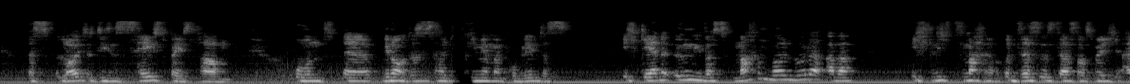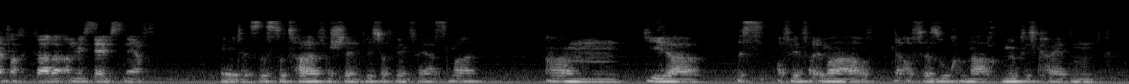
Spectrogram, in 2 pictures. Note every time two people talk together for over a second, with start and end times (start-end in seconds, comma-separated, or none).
none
